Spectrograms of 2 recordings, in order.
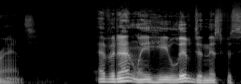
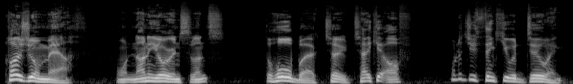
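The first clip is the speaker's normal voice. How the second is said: put-on louder, faster scolding of a cheeky boy; 7 semitones higher, 5 dB louder than usual. A narrator's reading. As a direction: snap at him to shut up.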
